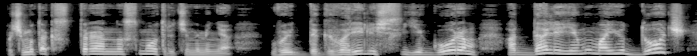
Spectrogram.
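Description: A man's voice: mid-range voice, measured pace, close to an everyday voice. A man reading an audiobook, voicing a frightened young woman who has just given birth, with an anxious, pleading manner. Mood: desperate pleading.

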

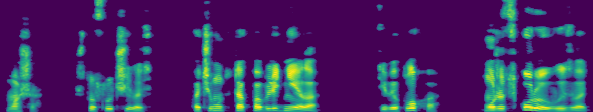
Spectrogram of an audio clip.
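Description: A blunt, sharp-tongued young woman friend with a sarcastic edge, voiced by a woman reading an audiobook. The tone is smooth and clean, recorded close and dry with no room sound. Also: lowish voice, expressive, moderate pace, no echo, close to an everyday voice. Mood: worried.

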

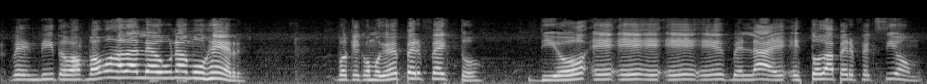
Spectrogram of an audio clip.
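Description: A woman speaking as a guest on a church talk program. She talks in a casual, halting way and stumbles over fillers as she gathers her thoughts. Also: fairly high pitch, fairly even intonation, a bit bright, faint music behind. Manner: hesitant, many fillers, laughs while praising.

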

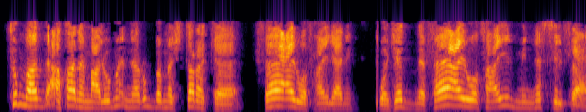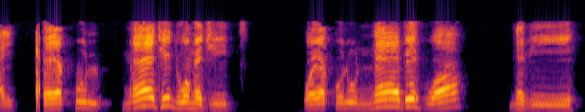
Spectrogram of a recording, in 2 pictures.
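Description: A man teaching Arabic morphology in a classroom lecture, repeating example words slowly and checking whether his students follow. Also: a little high, lively intonation, dry recording. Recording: dull dry lo-fi recording.

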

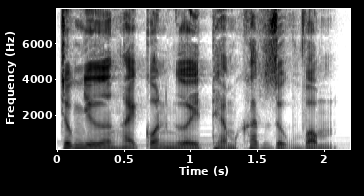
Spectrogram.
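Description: A man narrating a dark story in a dramatic, lively storytelling manner. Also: low-pitched, moderate pace, soft background music.

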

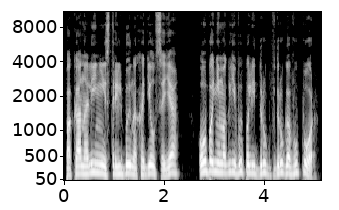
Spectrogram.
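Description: Brisk male audiobook narrator, dry sound. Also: fairly high pitch, darkish tone, no room sound. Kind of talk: first-person audiobook narration.

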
